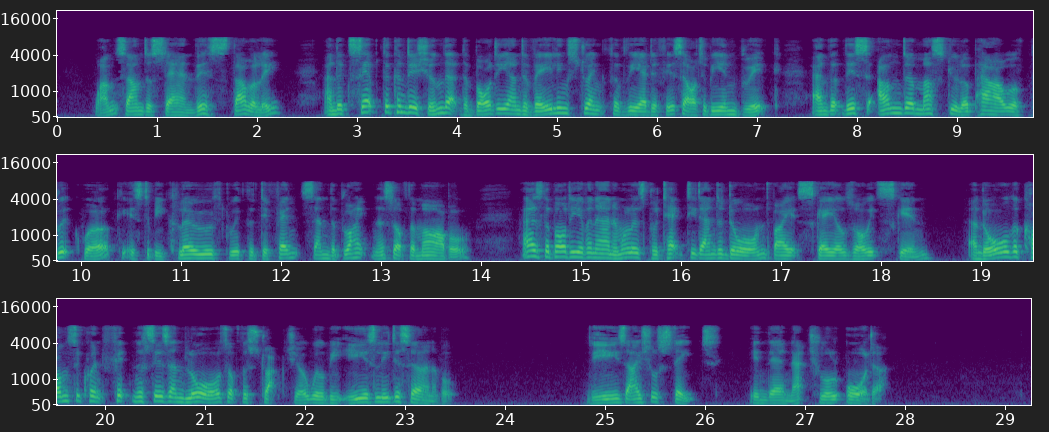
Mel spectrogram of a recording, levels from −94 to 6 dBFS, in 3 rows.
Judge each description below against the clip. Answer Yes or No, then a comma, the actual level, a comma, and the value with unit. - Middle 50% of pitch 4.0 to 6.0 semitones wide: Yes, average, 5.3 semitones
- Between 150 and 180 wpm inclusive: Yes, average, 165 wpm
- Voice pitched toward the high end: No, medium, 140 Hz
